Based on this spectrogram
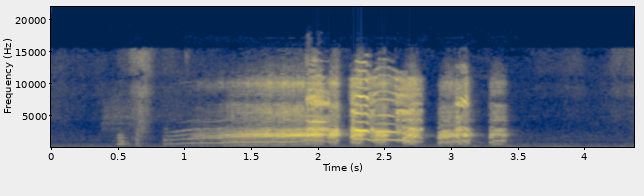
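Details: Chickens of assorted kinds in a flock: a long rising crow with layered harmonics, then several loud, harsh clucking bursts spaced about a third of a second apart.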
